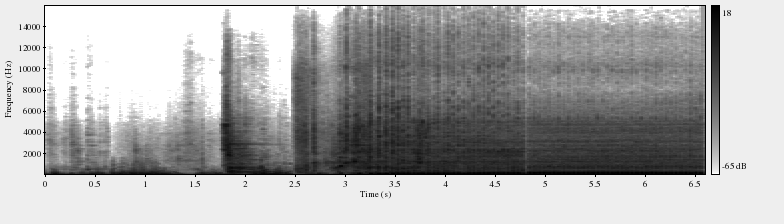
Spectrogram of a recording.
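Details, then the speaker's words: Coleman Powermate 5000 W generator after a new spark plug, still giving about 80 V: a steady but low chuffing beat, about four a second, running under full speed; the throttle adjustment needs correcting. "so we might just need to adjust the it doesn't sound like it's running fully"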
